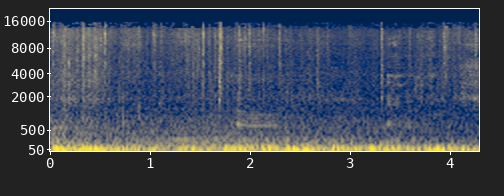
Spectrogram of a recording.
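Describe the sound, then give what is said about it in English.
A car driving along back roads after leaving the highway gives a continuous low road rumble and engine drone that stays steady and fairly loud throughout. “I'm driving the back roads right now, so it's going to be a little slow going because I got off the highway to make a loop around.”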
